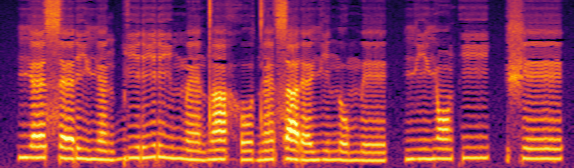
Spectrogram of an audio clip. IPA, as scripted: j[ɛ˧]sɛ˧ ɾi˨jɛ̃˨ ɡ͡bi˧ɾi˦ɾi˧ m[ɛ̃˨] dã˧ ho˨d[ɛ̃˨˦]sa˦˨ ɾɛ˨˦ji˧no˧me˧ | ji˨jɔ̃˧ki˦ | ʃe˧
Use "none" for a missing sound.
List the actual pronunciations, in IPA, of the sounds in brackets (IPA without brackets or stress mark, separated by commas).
ɛ˦, ɛ̃˨, ɛ̃˨˦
